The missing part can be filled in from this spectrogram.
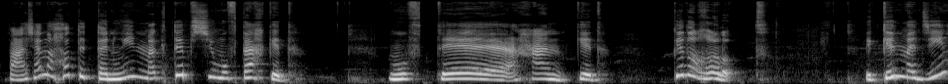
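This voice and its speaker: A woman with an Egyptian Arabic accent teaching a children's Arabic lesson. She asks herself questions and answers them, slowing down to spell words out. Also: high voice, warm tone. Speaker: primary school Arabic teacher. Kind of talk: explaining a school lesson.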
